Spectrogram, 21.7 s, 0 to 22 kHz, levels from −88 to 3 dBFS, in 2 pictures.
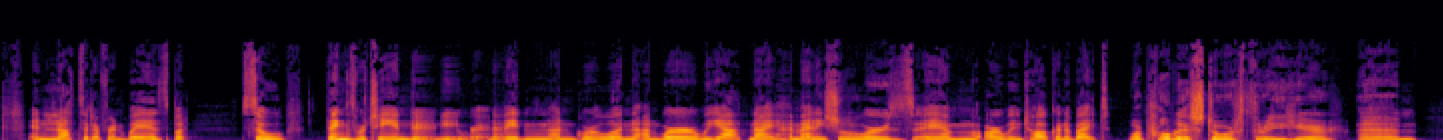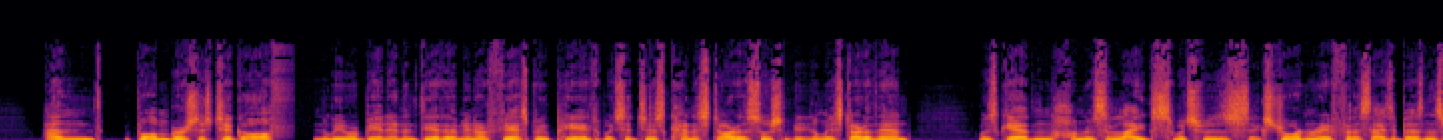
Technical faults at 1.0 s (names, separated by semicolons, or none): none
